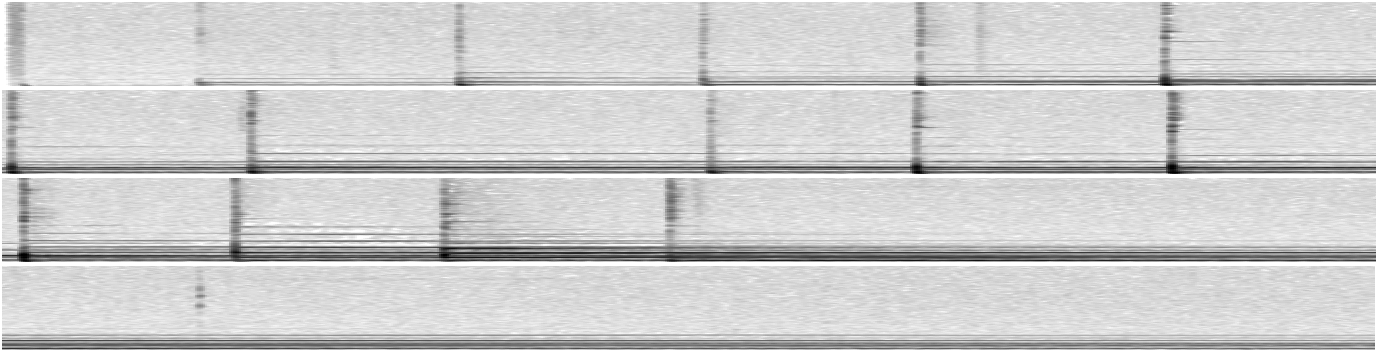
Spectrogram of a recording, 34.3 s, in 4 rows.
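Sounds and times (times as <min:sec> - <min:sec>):
set of therapeutic Tibetan singing bowls: 0:01.2 - 0:34.3.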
